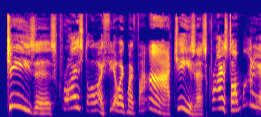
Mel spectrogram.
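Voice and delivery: drawn-out, slow exasperated Jesus Christ; retold car rant. Man rants alone in his car about rude people. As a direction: rant slowly to yourself at the wheel. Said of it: "ranting and everything".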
